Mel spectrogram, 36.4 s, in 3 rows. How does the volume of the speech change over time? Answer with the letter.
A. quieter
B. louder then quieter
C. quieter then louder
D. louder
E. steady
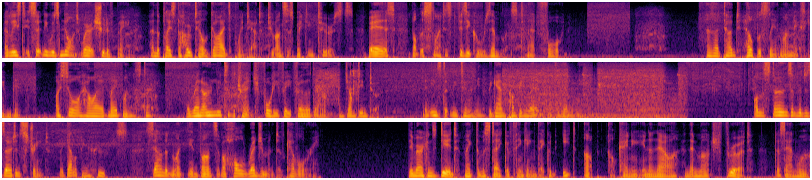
E.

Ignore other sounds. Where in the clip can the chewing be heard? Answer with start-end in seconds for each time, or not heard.
not heard.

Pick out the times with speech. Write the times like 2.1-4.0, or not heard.
0.0-8.6, 10.6-20.9, 23.4-29.1, 30.3-36.3.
